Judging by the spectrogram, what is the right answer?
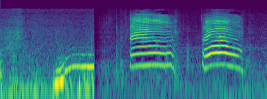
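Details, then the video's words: Kitten giving two clear arched meows about a second apart, each swelling then falling away, after a soft rising whine over a hissy background. "Cute kitten Meow Meow Sound Effects"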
